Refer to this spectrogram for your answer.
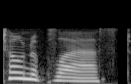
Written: tonoplast

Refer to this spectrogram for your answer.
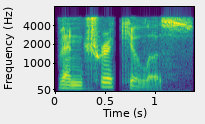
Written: ventriculus

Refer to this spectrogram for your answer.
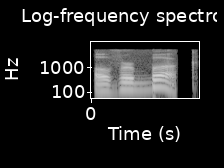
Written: overbook

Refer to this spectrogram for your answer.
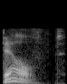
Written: delft

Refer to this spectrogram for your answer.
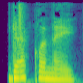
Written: declinate

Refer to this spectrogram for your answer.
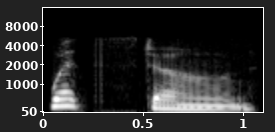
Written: whetstone

